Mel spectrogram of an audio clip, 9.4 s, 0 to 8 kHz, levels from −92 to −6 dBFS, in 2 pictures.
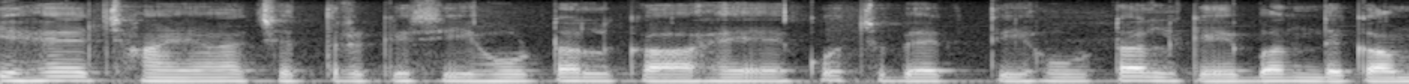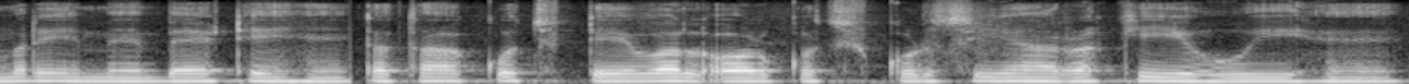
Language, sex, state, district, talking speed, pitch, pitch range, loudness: Hindi, male, Bihar, Begusarai, 160 wpm, 125 Hz, 125-130 Hz, -20 LUFS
